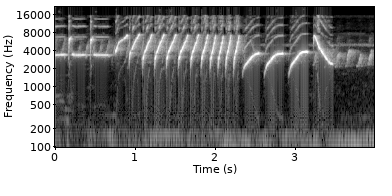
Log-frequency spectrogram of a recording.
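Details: Canary song used to coax other canaries into singing: about a dozen fast, repeated upswept notes, then three slower rising whistled slurs and a sharp falling note before a softer trill.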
